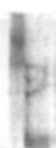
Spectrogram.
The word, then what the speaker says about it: celui: Celui. When you hear it said slow, it sounds just like that. Celui. In fact, for me, ce is pronounced the same as CEUX, C-E-U-X.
